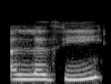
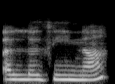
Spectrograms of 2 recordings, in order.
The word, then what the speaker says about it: الذي: And the other thing is that here, allazi, you mistakenly read allazina.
